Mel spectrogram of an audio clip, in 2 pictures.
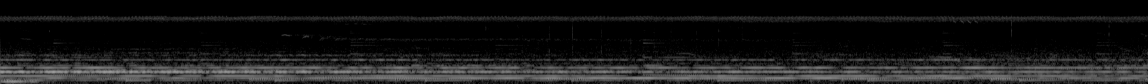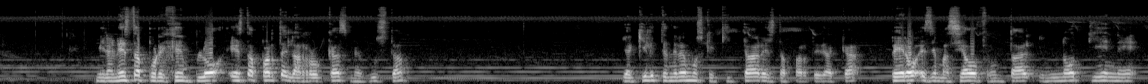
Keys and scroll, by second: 1.1 super+c, 2.2 super+t, 2.3 super+-, 3.3 Return, 8.9 super+c, 9.7 alt+shift+super+v, 10.0 shift+super+t, 10.9 shift+Return.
